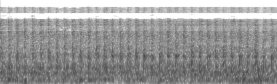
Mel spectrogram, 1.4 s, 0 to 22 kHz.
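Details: 2009 Isuzu Panther LS Turbo diesel, manual, engine described as sound: fast, even idle clatter with steady pulses, no stumbles or misses; no smoke from the oil filler; healthy, crisp-sounding idle.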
